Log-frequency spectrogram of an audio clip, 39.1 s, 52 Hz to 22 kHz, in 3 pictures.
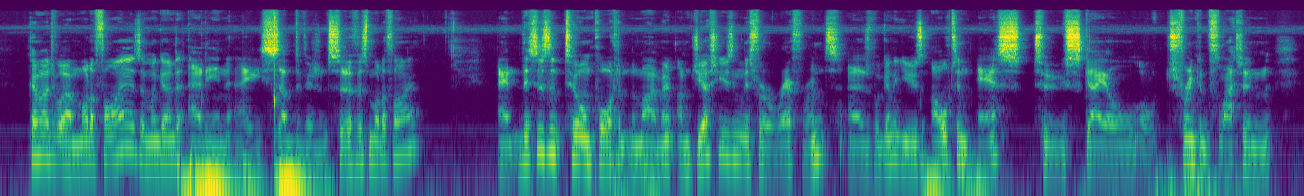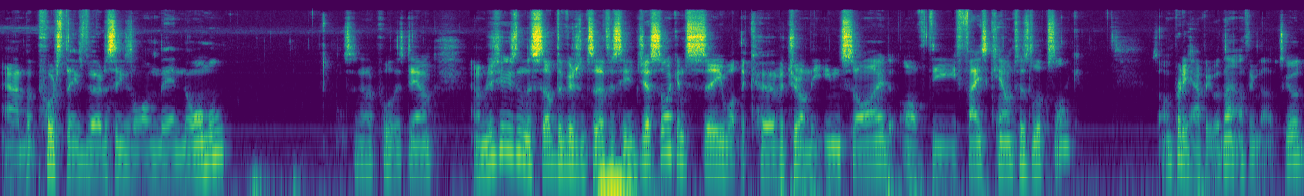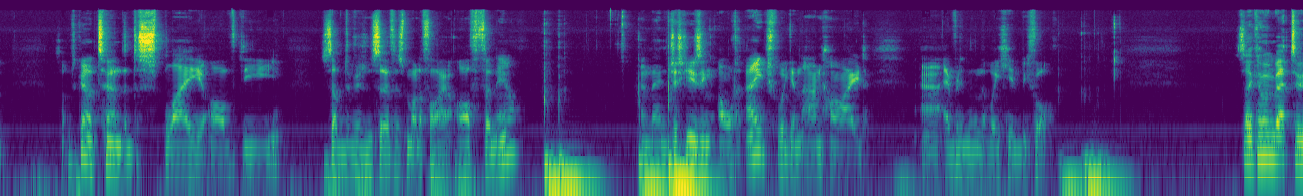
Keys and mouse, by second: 0.4-2.7 drag, 6.0 shift+middle click, 9.4 alt+s, 18.8 typing, 19.2 middle click, 23.2 middle click, 26.9 click, 28.8 middle click, 29.2 shift+middle click, 29.9 middle click, 30.3 shift+click, 31.3 a, 31.5 a, 32.6 alt+h, 33.9 middle click, 35.3 middle click, 36.7 a, 36.9 a, 38.1 click.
